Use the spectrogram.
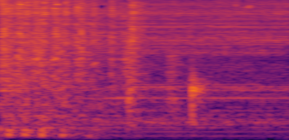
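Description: Sewing machine stitching the waistband of denim jeans being enlarged, a short burst of rapid mechanical pulses at the start that fades into quieter whirring, close and fairly loud.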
